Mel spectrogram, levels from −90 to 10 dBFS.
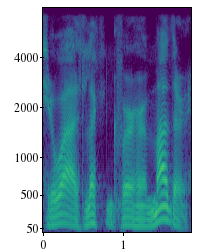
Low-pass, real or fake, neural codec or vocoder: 7.2 kHz; real; none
